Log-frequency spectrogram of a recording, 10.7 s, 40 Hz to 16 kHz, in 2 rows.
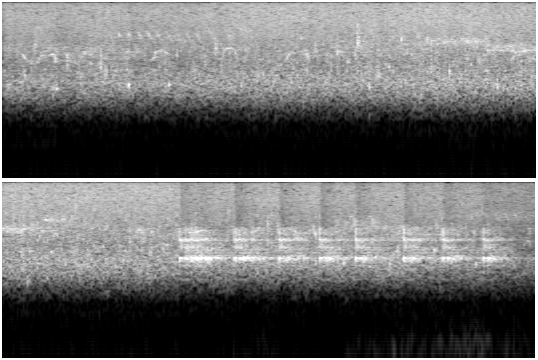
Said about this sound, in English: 1 year later, after the logging operation was complete, all you can hear is the sound of a stream and a woodpecker.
